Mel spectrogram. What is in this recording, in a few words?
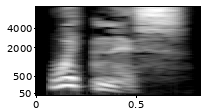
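witness, British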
